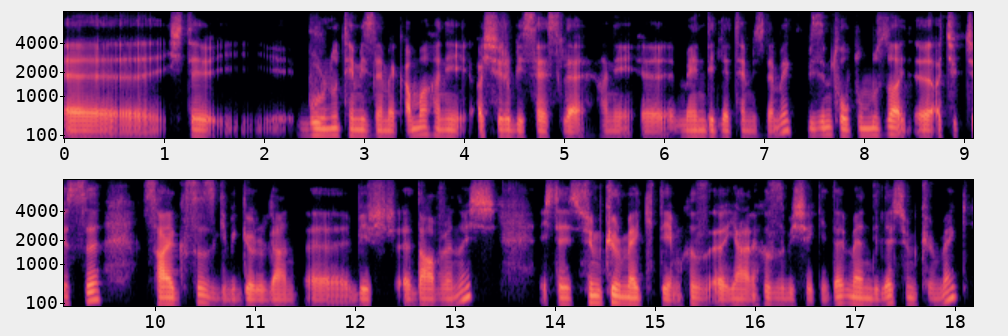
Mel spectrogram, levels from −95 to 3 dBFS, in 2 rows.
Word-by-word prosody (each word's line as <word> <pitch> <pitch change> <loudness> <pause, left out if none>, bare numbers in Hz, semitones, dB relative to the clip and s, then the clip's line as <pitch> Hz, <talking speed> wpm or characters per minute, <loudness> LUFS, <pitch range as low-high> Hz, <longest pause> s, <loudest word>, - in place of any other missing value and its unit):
eee, 460 - +2
işte, 390 - +1
iii, 370 +2 -18
burnu 110 0 +1
temizlemek 95 -3 -1
ama, 115 +1 +2
hani, 95 -2 0 0.2
aşırı 100 -1 +3
bir 90 - -1
sesle, - - +1
hani, 90 -1 -7 0.2
eee, 85 -1 -3
mendille 95 0 -1
temizlemek 95 - -5
bizim 115 +2 -2
toplumumuzda, 105 -1 +2
eee, - - +2
açıkçası 155 +3 0 0.4
saygısız 100 +1 +4
gibi 85 -1 -9
görülen, 85 -1 0
eee, 80 0 -2
bir, 90 +1 -2
eee, 90 - -2
davranış. 90 - +2 0.4
İşte, 95 -1 0
sümkürmek 105 -4 +4
diyeyim, - - 0
hız 95 -3 -3 0.2
yani, 85 -2 +1
hızlı 95 +1 -6
bir - - -5
şekilde 85 +5 -1
mendile 100 -1 0
sümkürmek. 95 - -4
95 Hz, 115 wpm, -28 LUFS, 90-110 Hz, 0.4 s, saygısız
